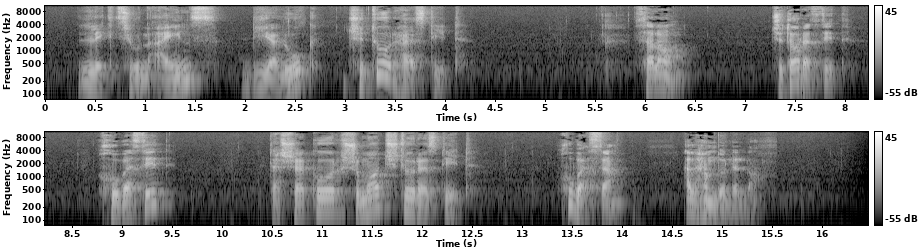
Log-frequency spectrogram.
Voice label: Dialog, Dari Persisch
